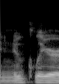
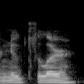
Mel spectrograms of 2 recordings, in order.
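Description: First: Said in the usual way. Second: Nuclear said as "NOO-kyuh-ler"; nuclear with an extra syllable, nucular; alternate pronunciation. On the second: Shown as a demonstration. Showing how people say it, nuclear as "nucular". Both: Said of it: "depending on how they say".

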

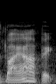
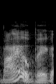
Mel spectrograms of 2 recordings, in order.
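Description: First: "biopic" said bye-AH-pick with a short AH; "biopic" rhyming with myopic; short o pronunciation. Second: "Biopic" said bye-OH-pick, with a questioning tone; "Biopic" with a long OH in the middle; long o pronunciation. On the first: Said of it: "I thought it was biopic". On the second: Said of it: "heard somebody say biopic". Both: Retold or imitated.

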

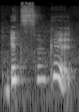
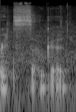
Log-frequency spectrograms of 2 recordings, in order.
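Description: First: High, bright emphatic praise; excited. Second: Whispering. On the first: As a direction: say it with a delighted lift. Repeated praise, second take. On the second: Repeated praise, first take. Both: Real, not acted.

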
